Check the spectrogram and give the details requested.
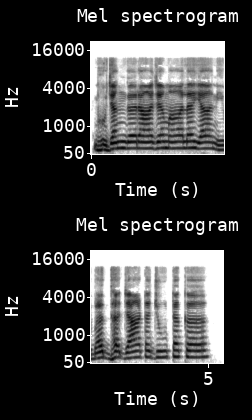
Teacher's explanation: Again, ja is simple and bha and dha are Mahaprana.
